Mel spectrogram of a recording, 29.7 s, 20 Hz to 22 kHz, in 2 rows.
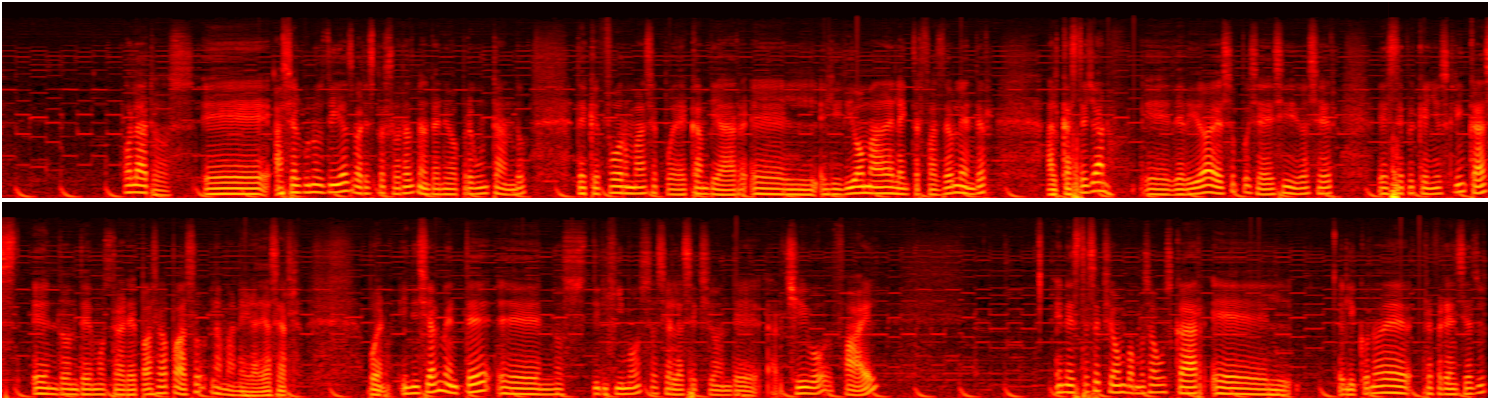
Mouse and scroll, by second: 22.9-26.3 drag.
